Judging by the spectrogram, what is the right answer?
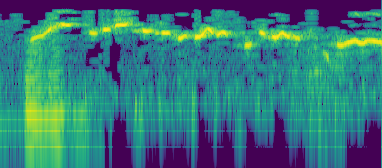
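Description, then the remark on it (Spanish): A person whistles one long, wavering high note lasting several seconds, imitating a train guard's whistle that signals the driver to start the train, fairly loud, with a brief throaty vocal burst at the start. “No, no es que cancherea, es que el guarda es el que con su silbato...”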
